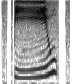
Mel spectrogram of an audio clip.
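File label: "biu2", Cantonese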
